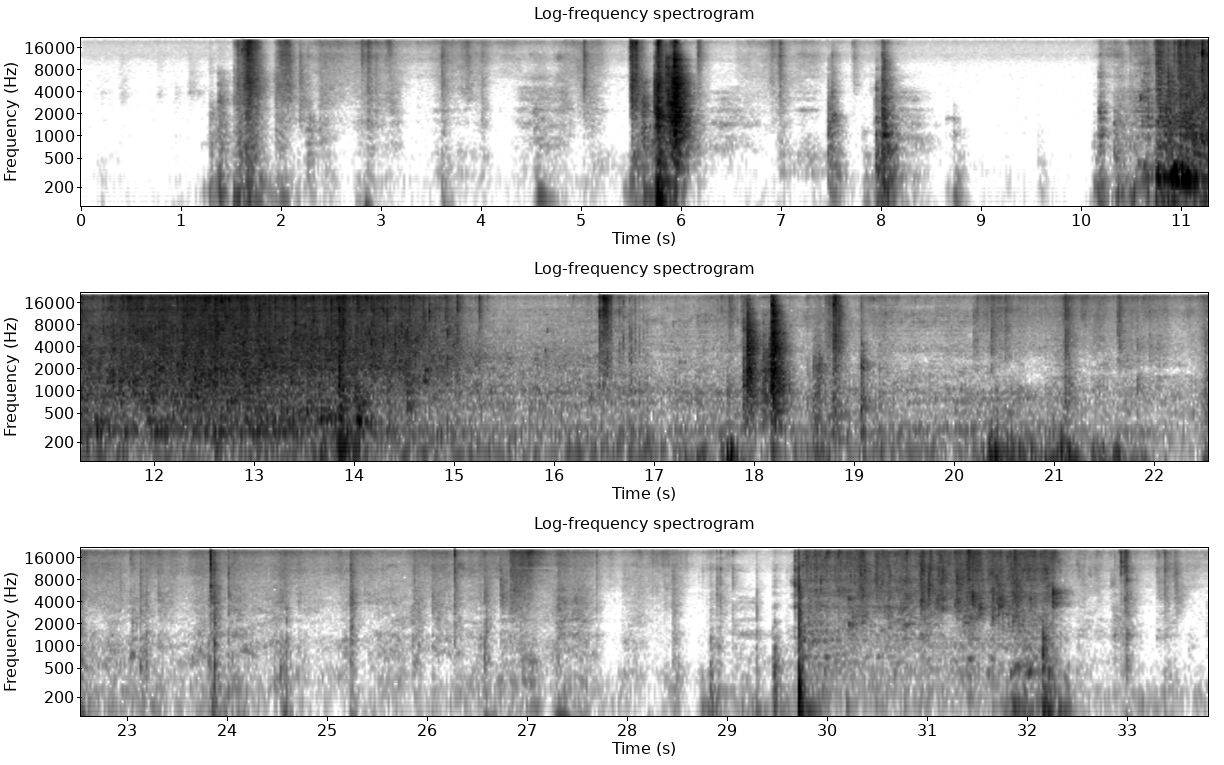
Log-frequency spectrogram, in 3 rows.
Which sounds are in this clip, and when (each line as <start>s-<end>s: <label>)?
0.5s-3.7s: door
2.8s-5.5s: footsteps
4.9s-8.4s: door
10.0s-15.6s: toilet flushing
17.8s-20.8s: door
20.2s-29.2s: footsteps
29.7s-32.9s: running water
